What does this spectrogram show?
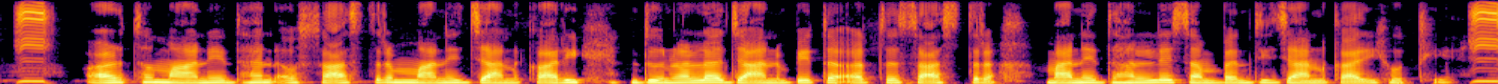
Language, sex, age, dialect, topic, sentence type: Chhattisgarhi, female, 18-24, Eastern, banking, statement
